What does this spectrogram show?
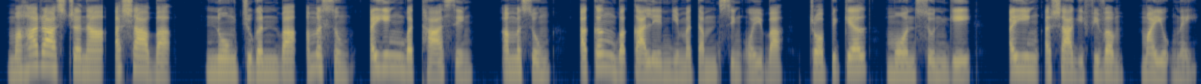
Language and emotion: Manipuri, neutral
